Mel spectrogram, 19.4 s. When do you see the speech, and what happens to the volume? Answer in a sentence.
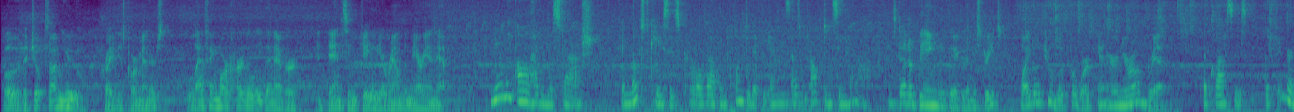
The speech can be heard from 0.1 to 19.3 s, at a steady volume.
